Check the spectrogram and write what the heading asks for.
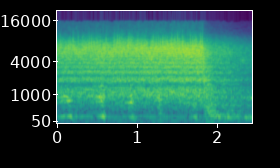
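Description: A loud, steady hiss of white noise laid over synth music, whose repeating pitched notes carry on faintly beneath it; the hiss cuts off suddenly near the end.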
